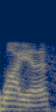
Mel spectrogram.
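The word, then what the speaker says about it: Wyre: It's Lancaster and wire.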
